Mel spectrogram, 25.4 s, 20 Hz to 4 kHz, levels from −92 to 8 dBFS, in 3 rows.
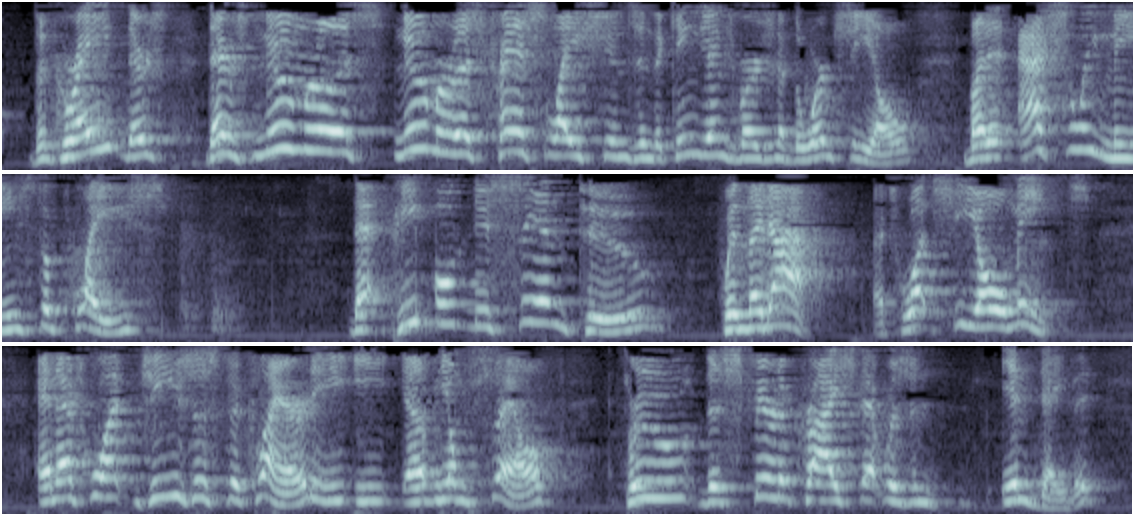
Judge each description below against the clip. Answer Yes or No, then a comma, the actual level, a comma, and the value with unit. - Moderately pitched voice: No, high, 225 Hz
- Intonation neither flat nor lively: Yes, average, 4.7 semitones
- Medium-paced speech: No, slow, 125 wpm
